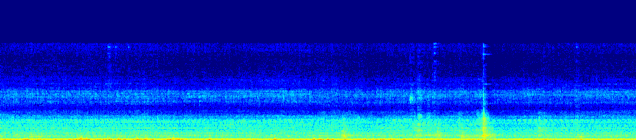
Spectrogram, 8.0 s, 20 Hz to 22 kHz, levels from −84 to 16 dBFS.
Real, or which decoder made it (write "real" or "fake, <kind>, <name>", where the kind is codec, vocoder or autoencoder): real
